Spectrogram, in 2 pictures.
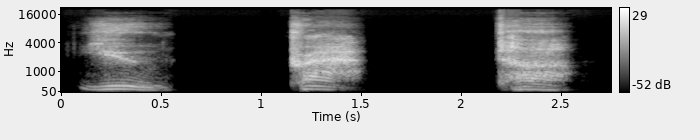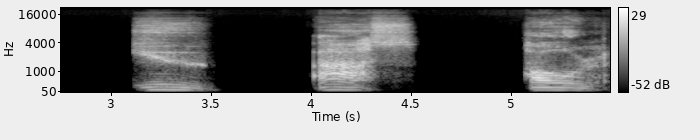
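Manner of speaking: broken syllables, last word slow and dragged; gasping broken insult. Acted. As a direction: spit it out weakly through pain. Injured Vin gasping insult.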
